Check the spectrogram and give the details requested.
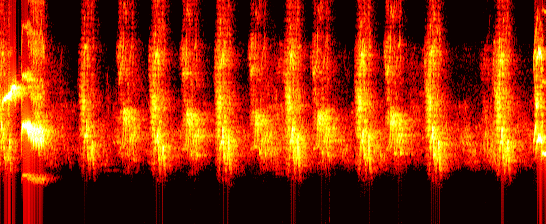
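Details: Double-collared seedeater delivering the 'tui tui zel zel' song firmly in the morning: a sharp opening note, then about ten evenly spaced buzzy 'tui' notes, one every half second.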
